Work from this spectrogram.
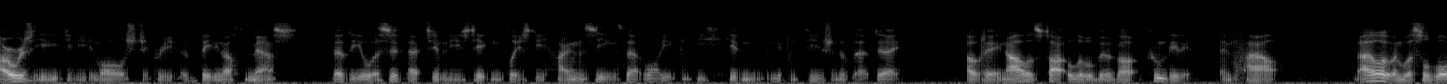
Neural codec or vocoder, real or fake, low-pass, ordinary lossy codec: autoencoder, 22.05 kHz, a latent of 192 numbers a frame, VITS, trained on many speakers; fake; 7.2 kHz; Opus, 32 kbps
